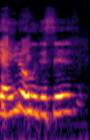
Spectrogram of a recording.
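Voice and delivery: loud, high mock confrontation, amused; imitated caller's challenge. Boyfriend calling his rival, loud laughing imitation. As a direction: mimic the caller through laughter.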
